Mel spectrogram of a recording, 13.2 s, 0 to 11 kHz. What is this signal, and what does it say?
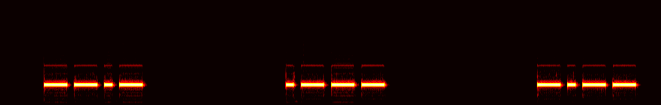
Morse code, heard as a keyed tone, about 8 wpm, 650 Hz. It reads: Q J Y
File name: jh8cbh / 2022cw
